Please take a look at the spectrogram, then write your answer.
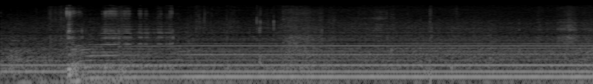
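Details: Mercury Cougar returnless fuel system, new fuel pump installed with reversed wiring, pump run by grounding the module pin: clicks on into a steady unusually high-pitched hum; spinning fast backwards, no fuel pressure.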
